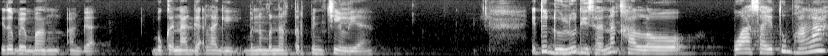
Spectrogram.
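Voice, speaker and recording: With a dark, mellow tone and fairly low pitch, a woman speaks with long, frequent pauses. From Batak, North Sumatra. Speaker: pastor. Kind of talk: casual chat. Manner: hesitant, many fillers.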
